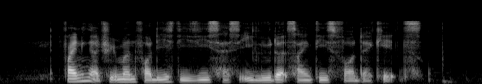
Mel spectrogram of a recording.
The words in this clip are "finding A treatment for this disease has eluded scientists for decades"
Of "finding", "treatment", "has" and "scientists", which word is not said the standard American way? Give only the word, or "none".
has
